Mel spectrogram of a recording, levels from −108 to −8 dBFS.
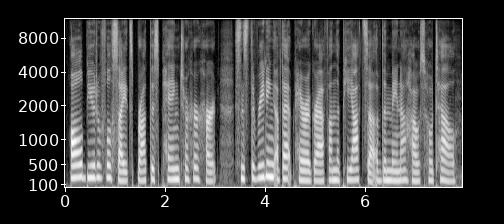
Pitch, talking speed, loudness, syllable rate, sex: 205 Hz, 175 wpm, -19 LUFS, 4.7 syllables/s, female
